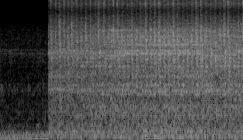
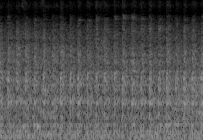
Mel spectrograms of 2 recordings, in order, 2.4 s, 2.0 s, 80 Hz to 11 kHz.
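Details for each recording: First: Maruti Suzuki Alto 800 commercial with a bad internal noise suspected to be the connecting rod, blamed on late oil changes. Water is dripping from the silencer and the malfunction light is on. Steady, hiss-heavy idle, no knocking or rattles. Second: Maruti Suzuki Alto 800 commercial with a harsh noise from inside the engine: a steady, rhythmic deep knock tracks engine rotation at idle. Suspected connecting rod; with the oil sump opened, the connecting rod bearings were found cut and worn through, blamed on oil changes not done on time.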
